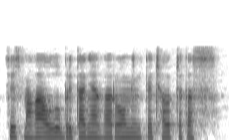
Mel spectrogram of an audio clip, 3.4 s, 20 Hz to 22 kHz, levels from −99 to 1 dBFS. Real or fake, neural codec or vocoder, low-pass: real; none; 5.4 kHz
